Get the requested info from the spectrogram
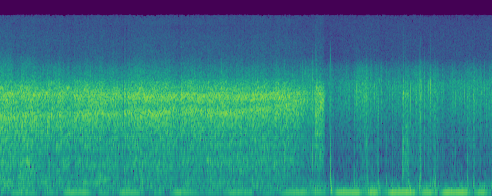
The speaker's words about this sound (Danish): Det var en håndbom, der blev kastet ind i kælderen.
